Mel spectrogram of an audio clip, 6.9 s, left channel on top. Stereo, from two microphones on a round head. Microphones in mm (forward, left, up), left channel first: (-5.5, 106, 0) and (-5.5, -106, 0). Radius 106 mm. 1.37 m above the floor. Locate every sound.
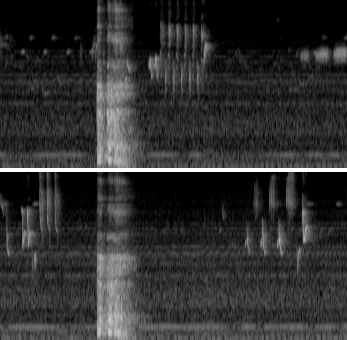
1.9 s throat clearing: 55° left (ahead or behind), 4.5 m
